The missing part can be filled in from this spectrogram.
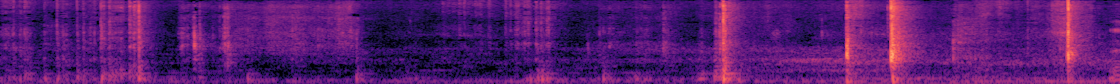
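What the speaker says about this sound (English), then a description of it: "So what I'm going to do is I'm just going to cut" Scissors cut around a paper snowman cutout for a Christmas cocoa packet, with a series of quiet, close snips at irregular intervals and soft paper rustling between them.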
